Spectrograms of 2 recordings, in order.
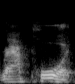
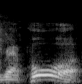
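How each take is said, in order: First: The final T is clearly sounded. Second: The final T is silent. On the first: The speaker calls it wrong. "it's not rapport" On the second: The speaker calls it right. "but it's a silent T for the French word"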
